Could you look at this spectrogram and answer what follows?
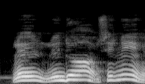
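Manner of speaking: high, shocked, startled scream. Retelling the moment a mother cracked a rotten egg and called out, retelling a scream. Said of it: "Ibu tuh sampai teriak".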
